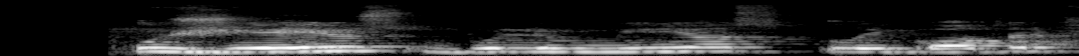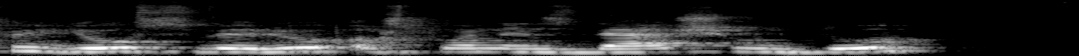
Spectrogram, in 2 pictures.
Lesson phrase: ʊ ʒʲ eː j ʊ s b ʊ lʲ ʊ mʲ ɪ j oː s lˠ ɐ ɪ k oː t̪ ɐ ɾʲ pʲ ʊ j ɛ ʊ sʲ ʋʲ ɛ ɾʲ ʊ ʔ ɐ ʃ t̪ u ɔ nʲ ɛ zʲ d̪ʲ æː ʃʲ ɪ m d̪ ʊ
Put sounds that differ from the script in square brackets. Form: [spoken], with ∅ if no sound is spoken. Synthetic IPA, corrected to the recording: ʊ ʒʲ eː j ʊ s b ʊ lʲ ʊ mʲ ɪ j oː s lˠ ɐ ɪ k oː t̪ ɐ ɾʲ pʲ ʊ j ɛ ʊ sʲ ʋʲ ɛ ɾʲ ʊ ʔ ɐ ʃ t̪ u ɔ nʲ ɛ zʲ d̪ʲ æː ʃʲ ɪ m d̪ ʊ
